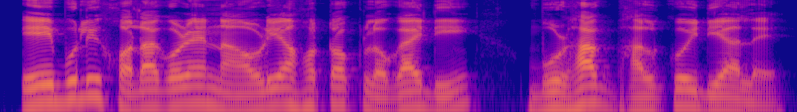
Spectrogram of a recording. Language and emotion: Assamese, neutral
